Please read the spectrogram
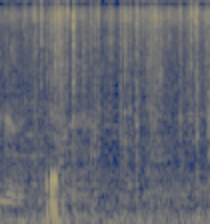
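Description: Domestic pigeons cooing low and steadily, with a single short low thump about half a second in.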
